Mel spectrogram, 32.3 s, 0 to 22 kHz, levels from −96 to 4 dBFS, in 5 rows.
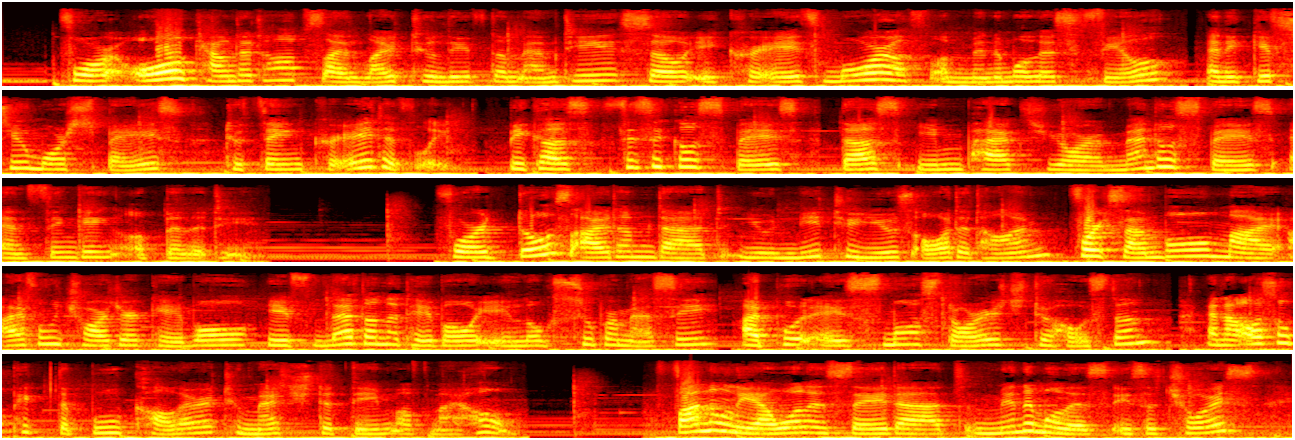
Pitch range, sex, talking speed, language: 225-275 Hz, female, 175 wpm, English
